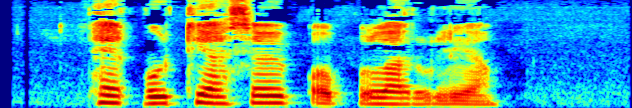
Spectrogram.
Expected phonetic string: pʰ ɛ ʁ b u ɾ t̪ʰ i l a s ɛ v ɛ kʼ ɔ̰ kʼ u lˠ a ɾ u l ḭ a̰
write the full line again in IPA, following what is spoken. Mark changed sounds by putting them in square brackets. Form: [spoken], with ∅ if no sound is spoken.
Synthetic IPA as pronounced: pʰ ɛ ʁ b u ɾ t̪ʰ i [∅] a s ɛ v ɛ [pʼ] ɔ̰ [pʼ] u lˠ a ɾ u l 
